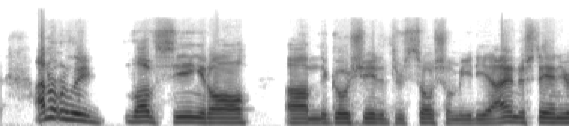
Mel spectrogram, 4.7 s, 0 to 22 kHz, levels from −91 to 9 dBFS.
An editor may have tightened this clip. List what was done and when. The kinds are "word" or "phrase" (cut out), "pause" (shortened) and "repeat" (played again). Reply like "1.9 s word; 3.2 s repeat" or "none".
none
